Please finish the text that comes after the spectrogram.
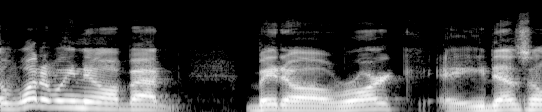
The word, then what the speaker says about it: Beto: Rick, you're saying it wrong. It's Beto. How about Robert?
